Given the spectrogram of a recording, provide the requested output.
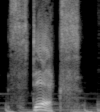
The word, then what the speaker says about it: Styx: And Styx rhymes with Wix.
